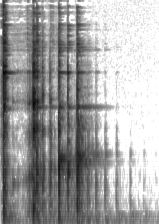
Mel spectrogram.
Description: Bowls Stack Single Wobble Dishes; Dishware; Household; Blastwave

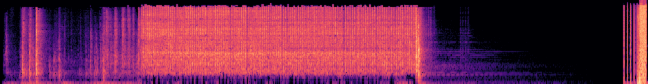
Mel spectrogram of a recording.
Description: Toy Toaster Countdown Timer Tick; Plastic Toaster; Wind Up Toys

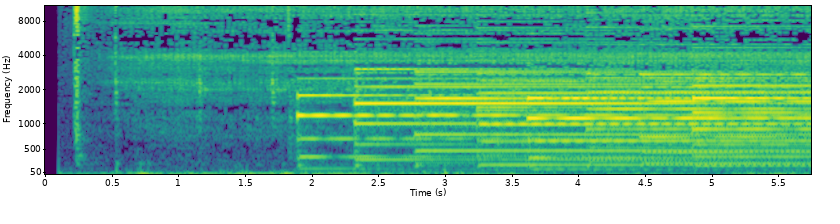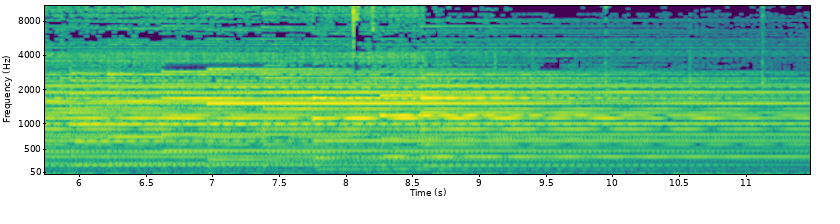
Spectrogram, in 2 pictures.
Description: Grandfather Clock Tune 1, 12 Hour; Clocks (Sound Effects:Machines); Clock Grandfather-Tune 1, 12 Hour; Manhattan Production Music

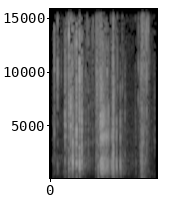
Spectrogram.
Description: Branches Dead Strain

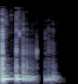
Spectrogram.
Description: Lens Cleaner Set Down Plastic Bottle; Cleaning; Foley; Blastwave

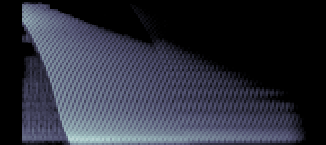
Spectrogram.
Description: Zap; Zaps; Electronic

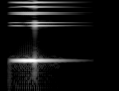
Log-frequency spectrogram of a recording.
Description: Tech rollover, Rollover: Short, High Tech Effect; Mouseovers; Multimedia

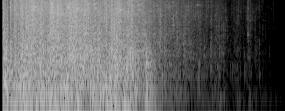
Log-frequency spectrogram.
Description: Impact Crash Heavy; Crashes

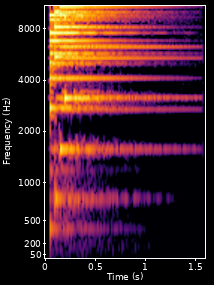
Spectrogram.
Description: Fairy Sparkle, magic; Magic Sound Effects

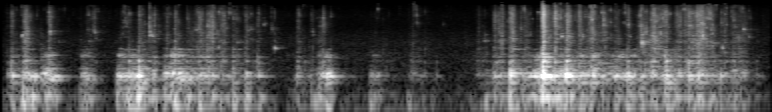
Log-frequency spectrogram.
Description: Water Gurgling In Pipe; Weather

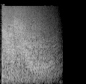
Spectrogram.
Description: Game App Laser Shot, Video Game Sound Effects

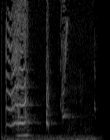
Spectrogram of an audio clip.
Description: Glass Squeak Rubber; Material components for constructing more complex sounds; Materials

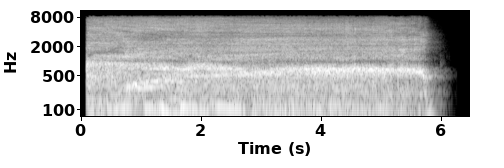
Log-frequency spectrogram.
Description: Twin Headed Dragon, Monster Sound Effects; horror

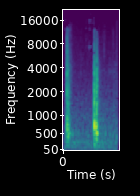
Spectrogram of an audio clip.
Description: Tram Horse Drawn Horse Step Pavement; Horse drawn tramcar; Carriages; Vehicles

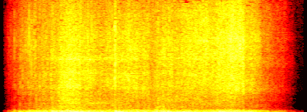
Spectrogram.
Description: Fire Flame Whoosh; Flames

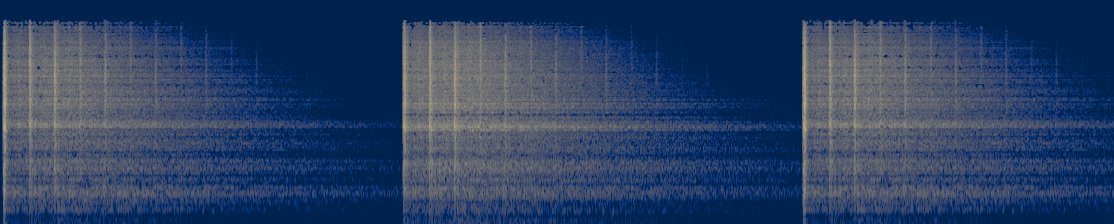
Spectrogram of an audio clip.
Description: Bed Clock Ticks, Production, Element, Eerie; SoundEffects-BlastWave

